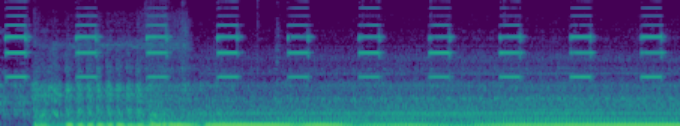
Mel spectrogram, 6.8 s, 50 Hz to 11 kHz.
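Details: 2020 International truck with Cummins diesel, after reinstalling cleaned SCR, DOC and DPF filter: engine cranks, catches and settles to idle under a steady high beep about twice a second, buzzer calling for DPF regeneration.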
